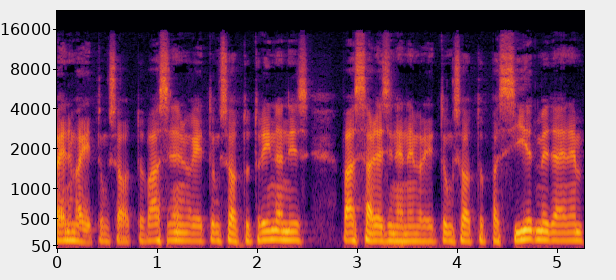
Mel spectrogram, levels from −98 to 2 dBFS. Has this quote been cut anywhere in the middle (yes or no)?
yes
